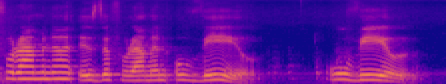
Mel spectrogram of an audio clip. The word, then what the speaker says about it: ovale: is the foramen ovale ovale oval shaped it rhymes with the word male and male is the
